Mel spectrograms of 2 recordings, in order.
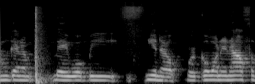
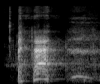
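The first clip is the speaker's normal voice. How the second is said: sheepish giggle; 8 semitones higher, 3 dB louder than usual. Real, not acted. Laughing at her drawings.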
